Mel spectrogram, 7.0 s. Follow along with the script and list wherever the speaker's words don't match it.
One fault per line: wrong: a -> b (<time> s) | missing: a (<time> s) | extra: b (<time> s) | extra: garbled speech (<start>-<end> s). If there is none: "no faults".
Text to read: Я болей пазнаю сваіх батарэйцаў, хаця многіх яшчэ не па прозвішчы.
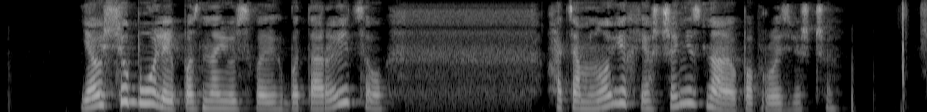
extra: ўсё (0.8 s)
extra: знаю (5.3 s)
